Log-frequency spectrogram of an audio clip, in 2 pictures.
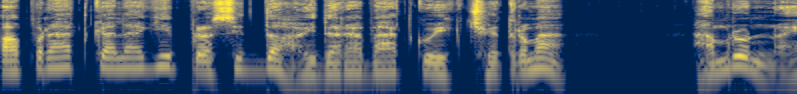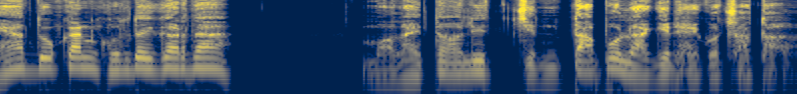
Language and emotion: Nepali, fearful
